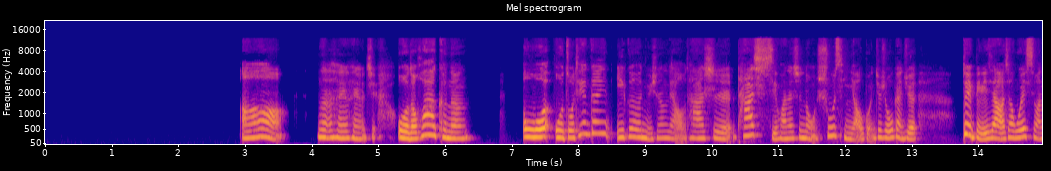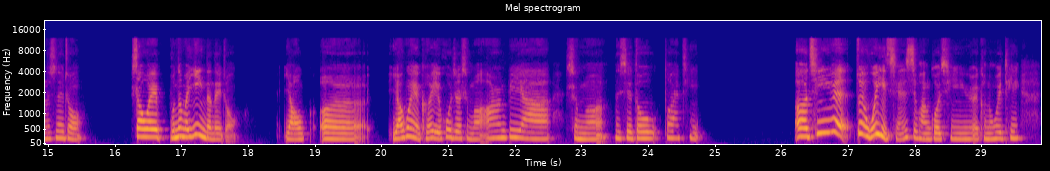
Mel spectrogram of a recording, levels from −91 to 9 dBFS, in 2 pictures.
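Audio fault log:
Nothing to log here: listening through this speech recording turns up no faults at all.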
